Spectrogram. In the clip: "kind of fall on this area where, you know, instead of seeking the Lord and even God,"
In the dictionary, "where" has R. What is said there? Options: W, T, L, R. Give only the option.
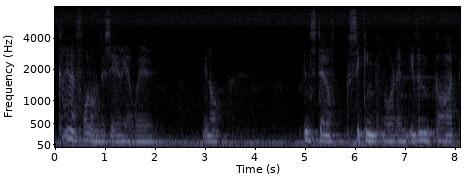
R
